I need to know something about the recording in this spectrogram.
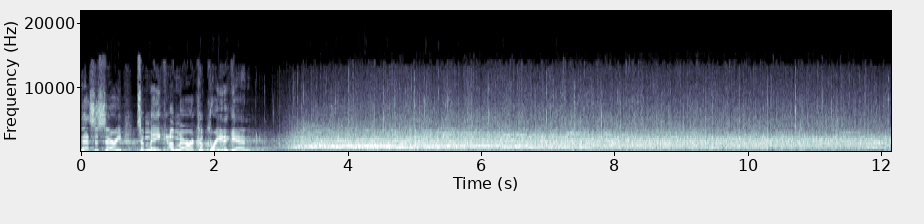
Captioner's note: applause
